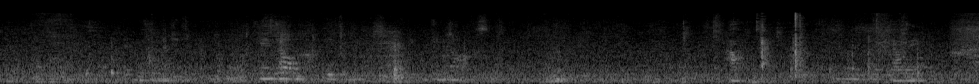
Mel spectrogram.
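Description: A young woman speaks calmly through a microphone in an echoing room.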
